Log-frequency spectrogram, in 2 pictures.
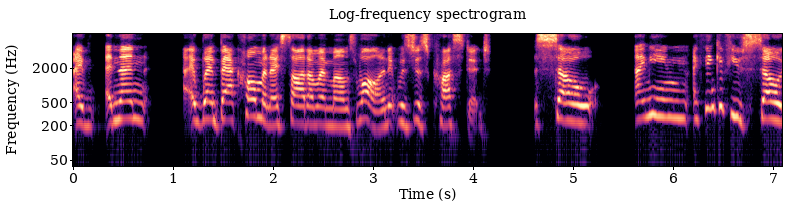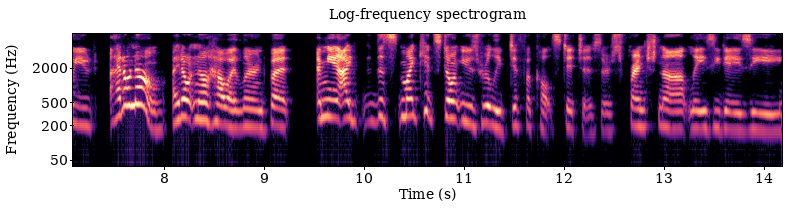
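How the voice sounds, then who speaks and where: A woman talks in an American accent with a plain, everyday voice. Her pitch is fairly high, her intonation lively, and her pace moderate. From upstate New York. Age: 60s. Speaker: embroidery business owner. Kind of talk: podcast interview.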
